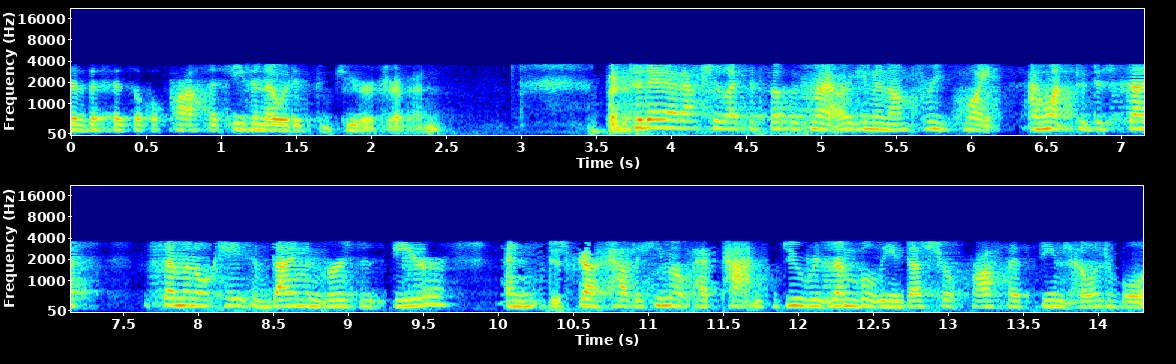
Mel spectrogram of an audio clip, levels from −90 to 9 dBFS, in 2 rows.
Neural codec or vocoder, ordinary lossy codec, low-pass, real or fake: codec, 16 kHz in and 24 kHz out, 0.9 kbps, LongCat-Audio-Codec, fine tuned four codebook decoder; AAC, 16 kbps; 3.6 kHz; fake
